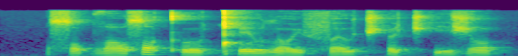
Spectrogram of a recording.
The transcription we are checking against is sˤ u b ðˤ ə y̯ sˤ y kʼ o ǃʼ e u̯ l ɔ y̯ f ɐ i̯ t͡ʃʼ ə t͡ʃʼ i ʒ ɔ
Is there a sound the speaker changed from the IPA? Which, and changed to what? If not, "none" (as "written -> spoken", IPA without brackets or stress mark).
i̯ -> u̯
